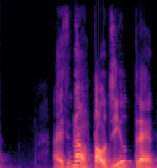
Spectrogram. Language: Portuguese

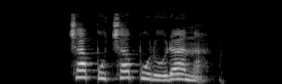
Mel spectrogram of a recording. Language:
Southern Pastaza Quechua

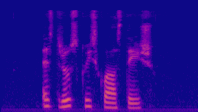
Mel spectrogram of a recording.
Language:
Latvian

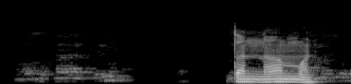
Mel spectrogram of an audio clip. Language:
Kalkoti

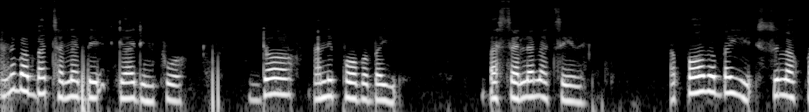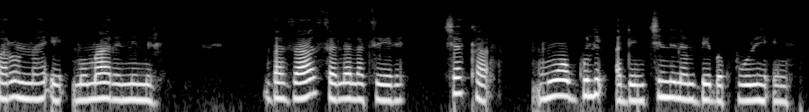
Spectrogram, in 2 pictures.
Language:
Southern Dagaare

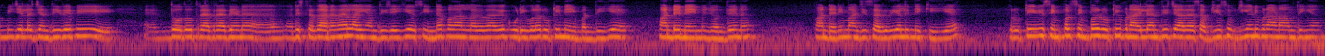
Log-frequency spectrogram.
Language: Dogri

